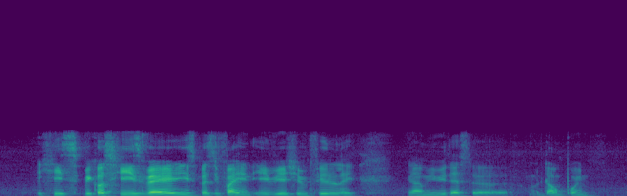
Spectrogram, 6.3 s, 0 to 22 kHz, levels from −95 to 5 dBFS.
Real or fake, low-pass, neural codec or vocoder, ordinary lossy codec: real; 7.2 kHz; none; none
